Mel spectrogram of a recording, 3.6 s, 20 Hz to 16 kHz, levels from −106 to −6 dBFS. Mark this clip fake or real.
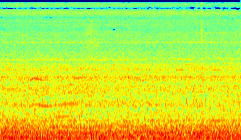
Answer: real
